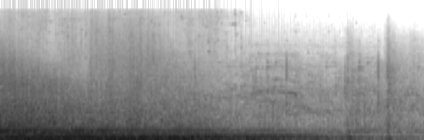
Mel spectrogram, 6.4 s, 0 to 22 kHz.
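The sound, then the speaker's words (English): A massive explosion of £100 of dynamite in a horse-drawn cart in the middle of the street, in front of the U.S. Assay Office, erupts at full force: a deep, rumbling roar thick with low-end boom that slowly decays over several seconds, with scattered crackles and debris noises trailing off. “£100 of dynamite erupted in the middle of the street.”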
